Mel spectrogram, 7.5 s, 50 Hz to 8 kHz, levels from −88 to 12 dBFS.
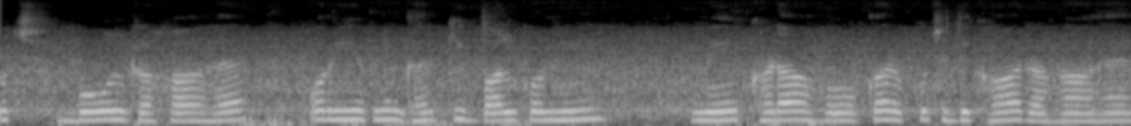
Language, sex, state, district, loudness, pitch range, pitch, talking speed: Hindi, female, Bihar, Araria, -16 LUFS, 185-210 Hz, 200 Hz, 135 wpm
